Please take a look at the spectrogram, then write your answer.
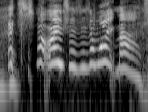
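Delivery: high, slow, nasal-sounding caricature; high put-on voice. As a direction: pitch it way up and drag it out. Still in the put-on voice.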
